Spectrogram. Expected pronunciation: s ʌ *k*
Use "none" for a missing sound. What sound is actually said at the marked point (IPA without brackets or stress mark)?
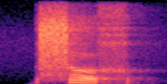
x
